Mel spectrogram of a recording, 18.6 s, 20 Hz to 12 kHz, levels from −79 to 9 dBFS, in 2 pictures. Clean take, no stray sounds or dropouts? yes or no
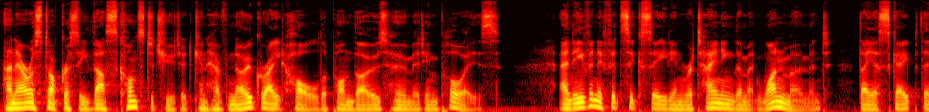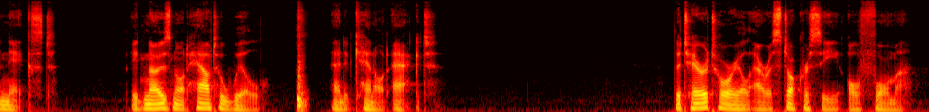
no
